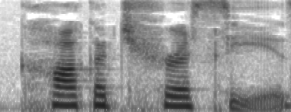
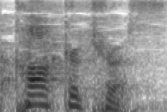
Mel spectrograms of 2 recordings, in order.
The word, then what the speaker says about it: cockatrices: Um, my uh pronunciation of this may be butchered, but it's basically like chicken atrocities. Cockatrices. Oh, yeah. Cockatress.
